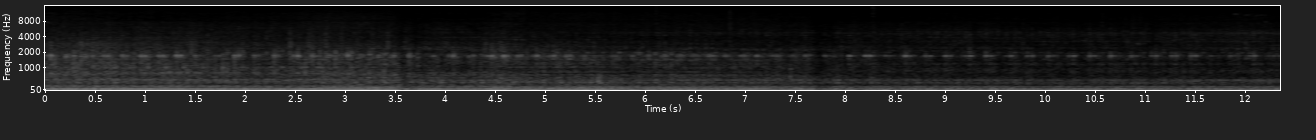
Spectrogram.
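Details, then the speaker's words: 1983 Mercedes 300TD W123 OM617 diesel: shaky, uneven idle with faint repeating tick; vibrates at idle and starts hard; timing chain found loose and stretched, throwing off cam and injection timing; rough idle. "and you know what with how this thing kind of vibrates at idle and how it's hard cold starting even when it's warm out uh I'm going to say that this is part of our issue"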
